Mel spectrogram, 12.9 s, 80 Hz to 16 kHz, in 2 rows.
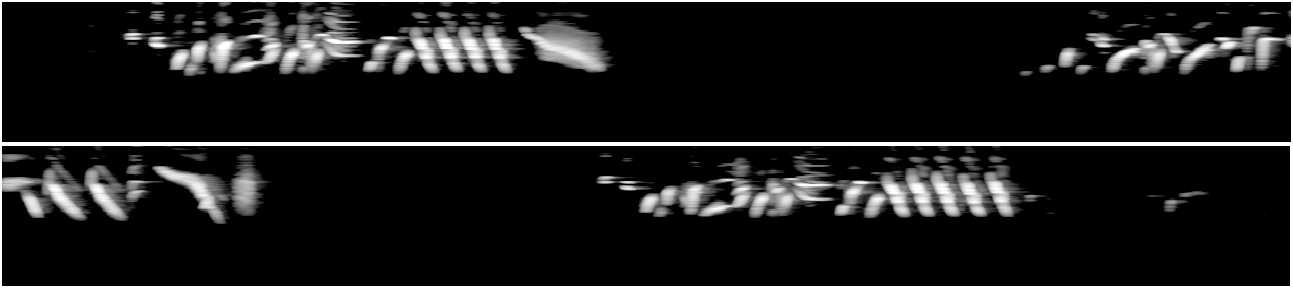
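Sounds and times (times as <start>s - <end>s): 
bird calling with rapid high chirps, trills and a buzzy note: 0.6s - 3.0s, 5.1s - 7.8s, 9.4s - 11.6s.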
